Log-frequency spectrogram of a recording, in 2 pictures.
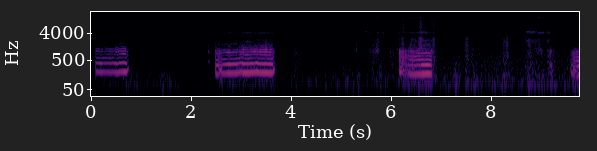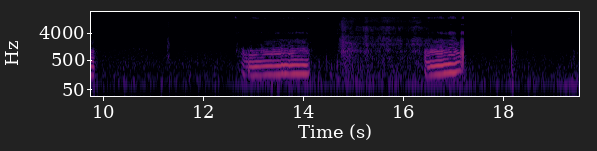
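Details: Sleeping puppy snoring: tonal, harmonic snore bursts under a second to about a second long, returning every three to four seconds with quiet breathing pauses between, in a still room.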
